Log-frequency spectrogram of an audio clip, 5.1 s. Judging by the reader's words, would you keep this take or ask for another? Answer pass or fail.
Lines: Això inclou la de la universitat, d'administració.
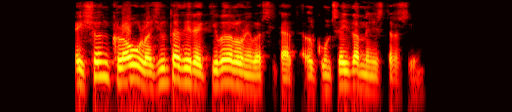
fail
